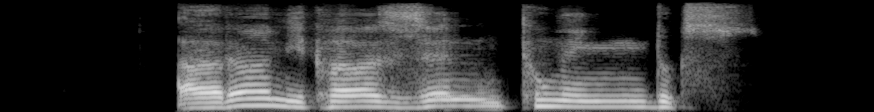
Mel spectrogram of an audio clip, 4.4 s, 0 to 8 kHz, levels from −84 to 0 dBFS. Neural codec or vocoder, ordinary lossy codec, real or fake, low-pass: codec, 44.1 kHz, 2.6 kbps, DAC; AAC, 32 kbps; fake; 7.2 kHz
